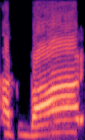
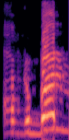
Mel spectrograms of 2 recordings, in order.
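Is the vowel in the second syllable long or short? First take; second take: long; short. First: The second syllable has a drawn-out vowel. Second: The second syllable has a short vowel. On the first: The speaker calls it wrong. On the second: The speaker calls it right.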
